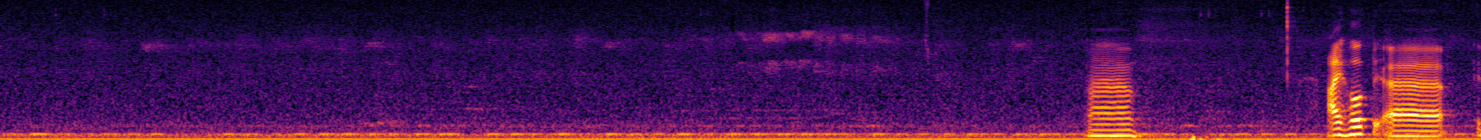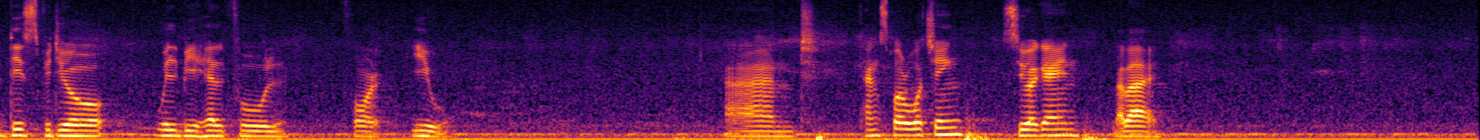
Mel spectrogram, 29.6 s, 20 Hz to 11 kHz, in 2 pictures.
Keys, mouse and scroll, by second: 3.6-12.1 middle drag, 12.7-26.9 middle drag, 26.9-29.6 middle drag.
